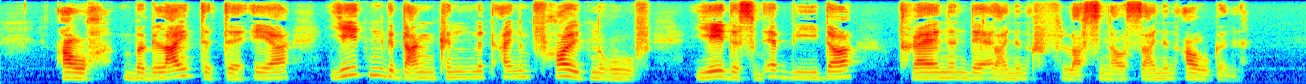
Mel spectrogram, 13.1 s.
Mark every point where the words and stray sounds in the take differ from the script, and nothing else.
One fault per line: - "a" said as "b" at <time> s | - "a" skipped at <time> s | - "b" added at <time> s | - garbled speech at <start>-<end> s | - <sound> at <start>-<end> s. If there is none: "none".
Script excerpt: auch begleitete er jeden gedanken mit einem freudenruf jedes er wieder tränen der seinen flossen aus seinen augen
none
